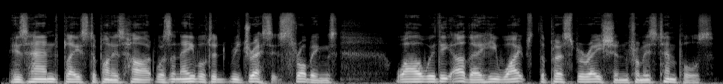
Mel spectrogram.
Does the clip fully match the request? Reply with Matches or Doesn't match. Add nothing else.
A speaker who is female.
Doesn't match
